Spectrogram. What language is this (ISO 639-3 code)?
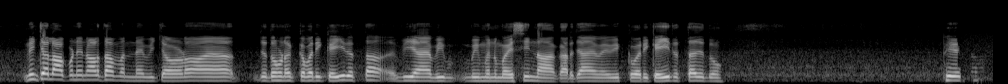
pan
